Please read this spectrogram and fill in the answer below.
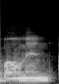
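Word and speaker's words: Bohman: Anybody wants to spell his last name, it's B-O-H-M-A-N. We've got a silent H in there.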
